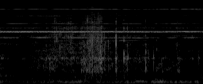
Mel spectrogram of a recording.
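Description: Quiet outdoor background: a faint hiss with a steady high-pitched tone, and a few faint rustles about a second in.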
